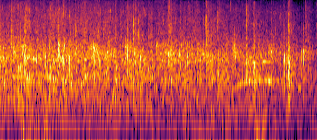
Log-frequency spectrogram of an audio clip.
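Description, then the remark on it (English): A church audience gives the Lord a clap offering during a sermon, clapping loudly and steadily, a dense wash of many hands applauding together that holds throughout with no pauses. “If you say amen, give the Lord a clap offering.”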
